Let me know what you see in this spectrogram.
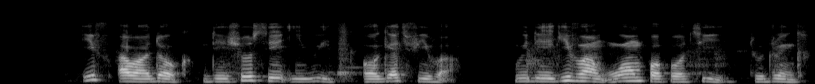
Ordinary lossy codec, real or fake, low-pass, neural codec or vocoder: none; real; 7.2 kHz; none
